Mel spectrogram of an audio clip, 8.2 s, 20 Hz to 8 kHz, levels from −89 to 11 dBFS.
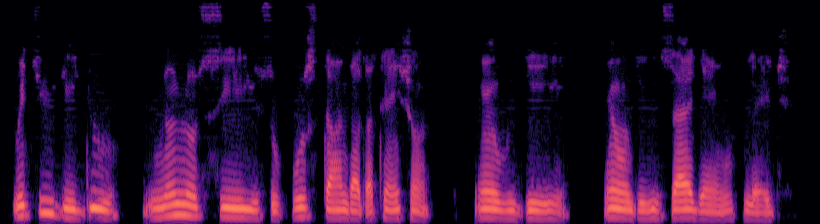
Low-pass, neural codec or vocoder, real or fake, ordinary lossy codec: none; codec, 16 kHz, 16 kbps, FunCodec, trained on LibriTTS, 50 frames a second; fake; none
